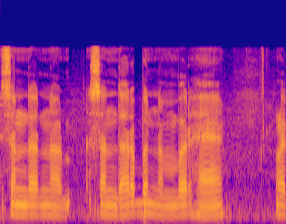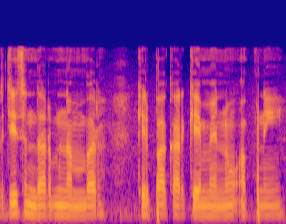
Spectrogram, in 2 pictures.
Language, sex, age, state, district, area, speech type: Punjabi, male, 18-30, Punjab, Fazilka, urban, spontaneous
